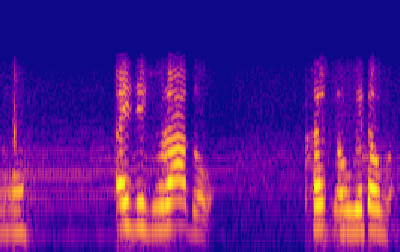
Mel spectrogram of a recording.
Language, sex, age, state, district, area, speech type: Manipuri, female, 45-60, Manipur, Imphal East, rural, conversation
